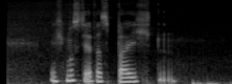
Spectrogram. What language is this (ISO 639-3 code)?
deu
